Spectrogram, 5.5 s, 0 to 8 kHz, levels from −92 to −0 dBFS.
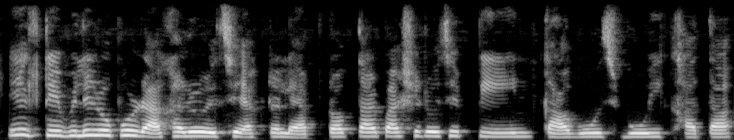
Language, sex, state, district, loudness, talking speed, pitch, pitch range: Bengali, female, West Bengal, North 24 Parganas, -15 LUFS, 165 wpm, 225 Hz, 210-255 Hz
